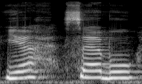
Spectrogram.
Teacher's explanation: گلے سے ہلکی سی گرم ہوا نکلے گی، اس پہ رگڑ نہیں ہوگی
